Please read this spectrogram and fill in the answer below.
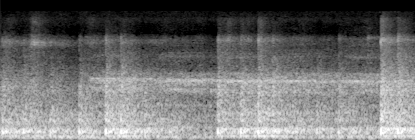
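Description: Chalk scratching on a blackboard as words are written, in a run of short scratchy strokes, with a thin high tone running under them from about a second in.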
